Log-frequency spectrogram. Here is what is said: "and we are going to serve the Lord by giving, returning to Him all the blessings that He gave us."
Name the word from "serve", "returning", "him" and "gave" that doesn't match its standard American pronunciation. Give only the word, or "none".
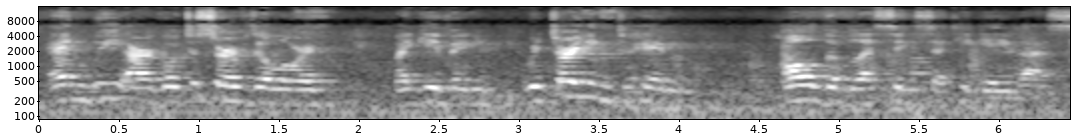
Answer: none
